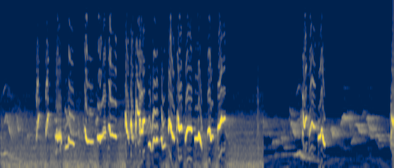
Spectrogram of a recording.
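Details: Oriental white-eye of the dakun type giving a clear natural song: a fast, high, twittering burst of sharp chirps for about three seconds, a short pause, then a few more scattered high notes.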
